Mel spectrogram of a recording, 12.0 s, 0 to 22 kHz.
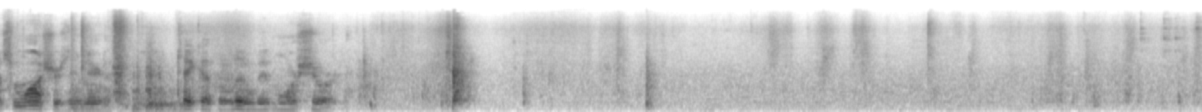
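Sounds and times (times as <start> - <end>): handling rustles and knocks: 7.5 - 12.0.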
